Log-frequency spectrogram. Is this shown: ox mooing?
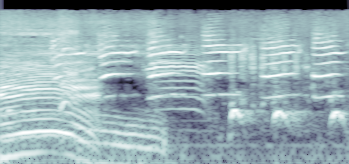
yes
